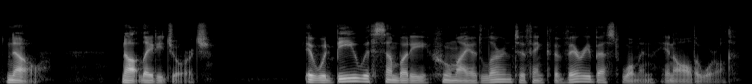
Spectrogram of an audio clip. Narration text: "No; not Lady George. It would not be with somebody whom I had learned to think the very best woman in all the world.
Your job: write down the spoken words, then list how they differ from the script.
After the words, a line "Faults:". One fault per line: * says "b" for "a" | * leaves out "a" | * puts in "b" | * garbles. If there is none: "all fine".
"No; not Lady George. It would be with somebody whom I had learned to think the very best woman in all the world.
Faults:
* leaves out "not"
